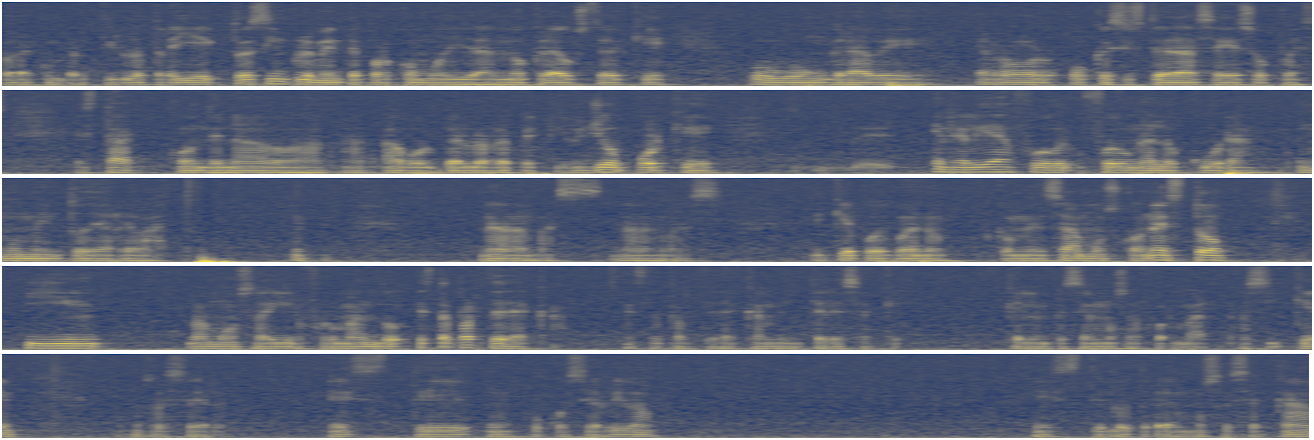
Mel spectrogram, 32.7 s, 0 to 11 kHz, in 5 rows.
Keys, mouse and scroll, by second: 0.1 click, 0.6 click, 6.0 click, 13.5-14.6 drag, 15.2-19.1 drag, 24.3 click, 27.4-31.0 drag, 32.1-32.7 drag.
